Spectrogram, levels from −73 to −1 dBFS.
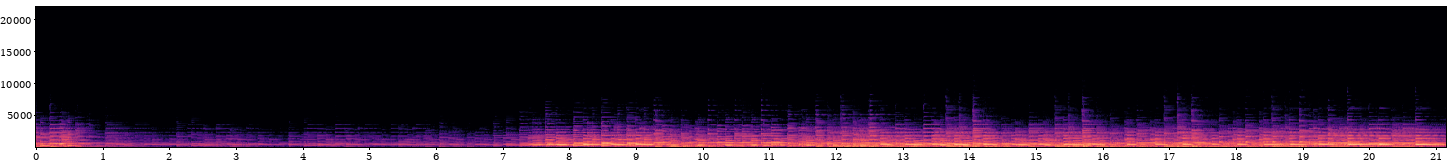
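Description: This music clip has zipper noise from 0.49 to 0.89 s as the level drops about 15 dB and from 7.18 to 7.76 s as it rises back. It comes from roughly a hundred unsmoothed gain steps a second, which show as a staircase envelope and faint vertical ticks on a spectrogram.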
